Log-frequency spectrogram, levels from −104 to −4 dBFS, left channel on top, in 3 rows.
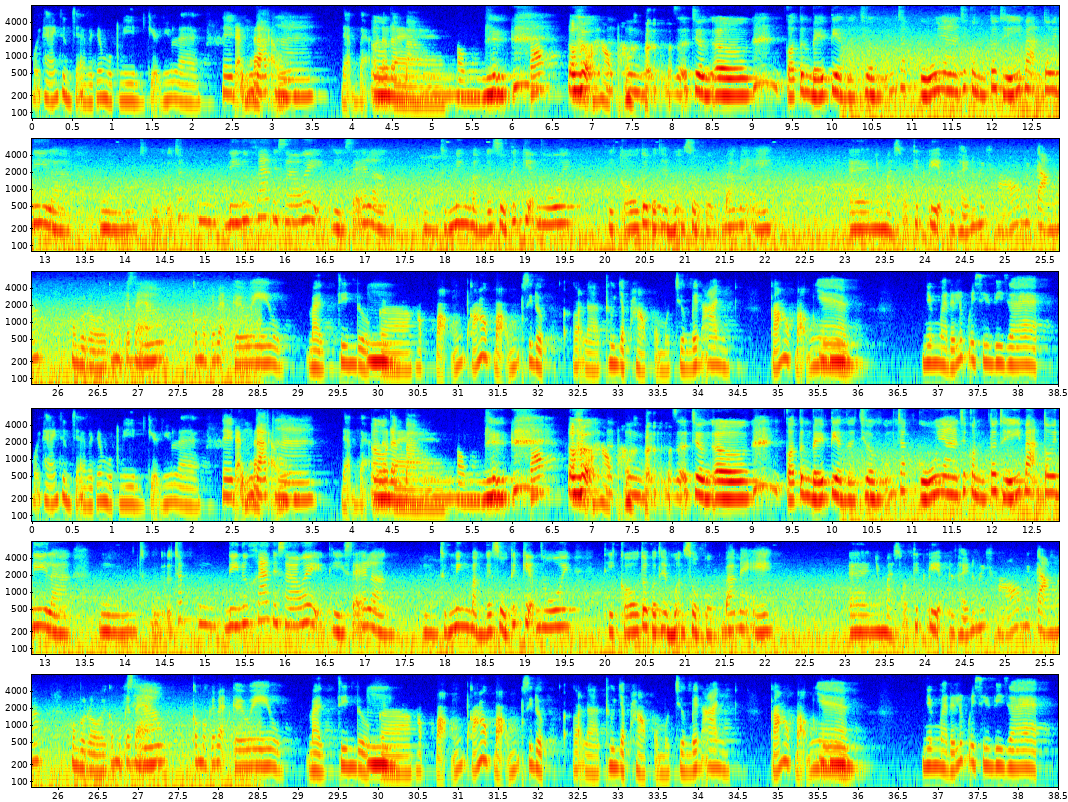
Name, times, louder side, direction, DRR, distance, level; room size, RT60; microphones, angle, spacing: voice 1, 0.0-3.4 3.9-6.4 6.7-7.8 23.0-27.2 27.7-28.8 29.1-32.1 32.4-34.4 34.9-35.9 36.8-38.2, equal, 5° right, 0.9 m, -29 dB
voice 2, 2.4-3.5 4.2-6.4 6.7-17.4 17.7-19.6 20.0-22.1 26.9-27.3 29.9-30.3 35.5-36.0, right 1 dB, 50° right, 1.5 m, -23 dB
sound 1, 10.1-28.6, left 2 dB, 60° left, 0.8 m, -34 dB
30.0 x 11.0 x 8.0 m
head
